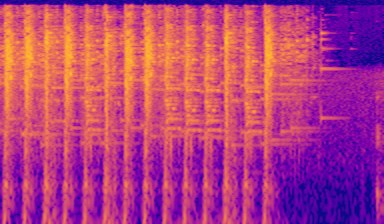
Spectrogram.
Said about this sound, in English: Here comes glass breaking sounds.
